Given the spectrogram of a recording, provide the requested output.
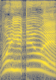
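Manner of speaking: loud, high-pitched shocked question; acted-out yell of disbelief; alarmed bystander. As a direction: shout it like a startled onlooker. Startled family sees him tumble.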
